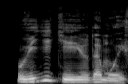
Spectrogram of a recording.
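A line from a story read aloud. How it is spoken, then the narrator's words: Low-voiced command. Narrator (Russian): вполголоса приказал Гирин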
